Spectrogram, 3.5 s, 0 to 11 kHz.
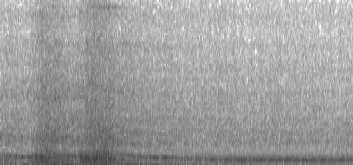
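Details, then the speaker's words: Honda Click 125 V3 scooter after the camshaft problem was fixed: a quick throttle blip settles back to a smooth, even idle with no knock or rattle. The engine is quiet and healthy. "Okay, babalik na natin dahil all goods na. Wala na problema. Tahimik na yung makina."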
